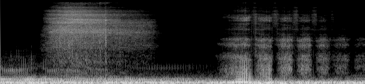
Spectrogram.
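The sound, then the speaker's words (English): Slow, deep calming breaths: a long, airy inhale followed by a rougher, pulsing exhale, steady and fairly loud against a low background hum. “Can we take a couple more slow breaths?”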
